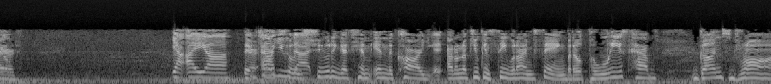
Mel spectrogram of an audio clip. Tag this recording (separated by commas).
Speech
